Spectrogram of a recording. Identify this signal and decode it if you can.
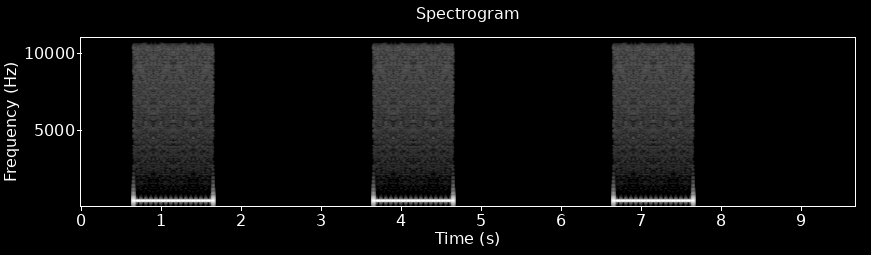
Telephone call progress tone (Japanese plan), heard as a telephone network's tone, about 380, 400, 420 Hz, 1 s on and 2 s off. Ringback tone.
